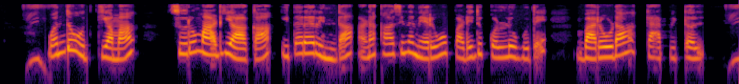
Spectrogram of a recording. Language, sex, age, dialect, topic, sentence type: Kannada, female, 18-24, Mysore Kannada, banking, statement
